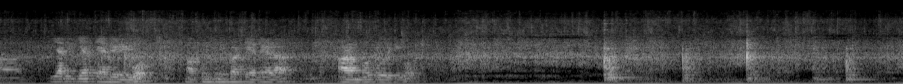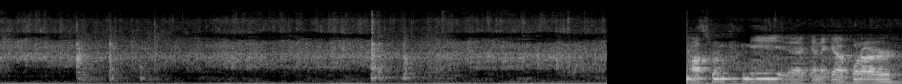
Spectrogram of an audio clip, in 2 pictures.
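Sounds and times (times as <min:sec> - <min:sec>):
mushrooms sizzling in oil: 0:00.0 - 0:15.1
metal spoon scraping a pan: 0:04.2 - 0:15.0.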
